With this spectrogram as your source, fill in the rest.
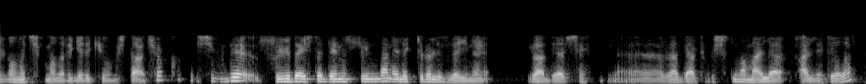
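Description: Throughout, the speech carries G.729 codec damage: nothing above 4 kHz, with a rough, synthetic edge that points to an 8 kbit/s model-based coder rather than mere band-limiting. At 2.13 to 2.27 s, VoIP packet loss concealed by the speech codec stretches the last sound into a fading buzzy tone or coloured noise, filling a 60 ms loss that fits three packets. At 8.19 to 8.27 s, a 40 ms loss does the same. Unlike a dropout, there is no silence, and the voice stays weak or distorted after the gap.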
